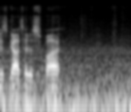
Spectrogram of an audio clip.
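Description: A young man speaks with excitement close by.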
